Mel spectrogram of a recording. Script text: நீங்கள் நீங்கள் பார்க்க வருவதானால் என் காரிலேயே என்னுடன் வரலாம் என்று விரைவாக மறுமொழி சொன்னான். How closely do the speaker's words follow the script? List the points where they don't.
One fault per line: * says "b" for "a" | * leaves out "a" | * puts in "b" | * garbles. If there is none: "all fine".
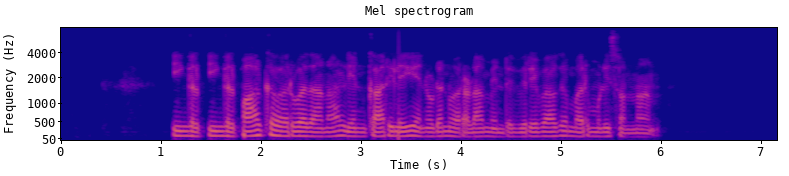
all fine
